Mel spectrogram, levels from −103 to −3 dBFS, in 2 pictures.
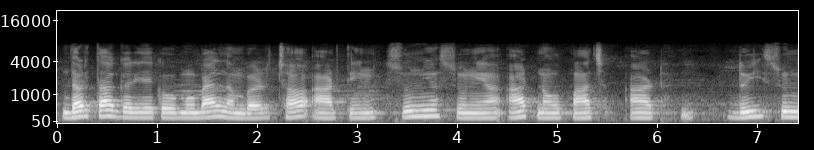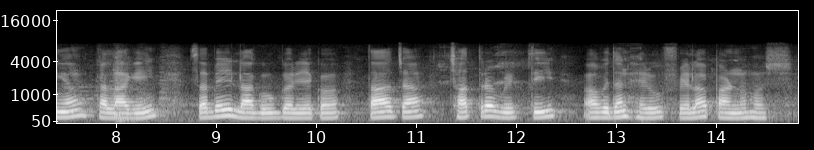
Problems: none marked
